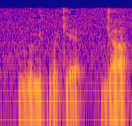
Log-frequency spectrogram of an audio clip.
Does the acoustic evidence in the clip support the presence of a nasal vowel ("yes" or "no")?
no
